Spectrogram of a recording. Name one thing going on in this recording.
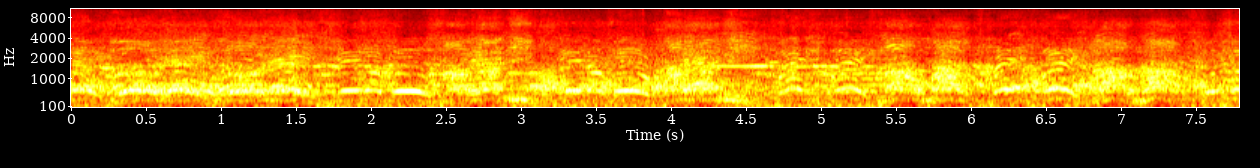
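A large crowd of men and women chants and shouts together close by.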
